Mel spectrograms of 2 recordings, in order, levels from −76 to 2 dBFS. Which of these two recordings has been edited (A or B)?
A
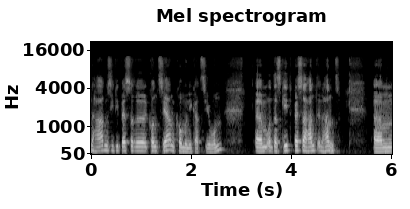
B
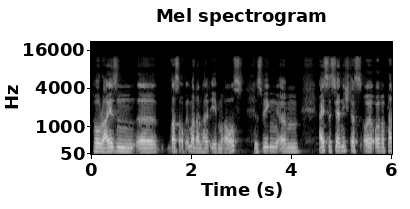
B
